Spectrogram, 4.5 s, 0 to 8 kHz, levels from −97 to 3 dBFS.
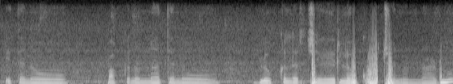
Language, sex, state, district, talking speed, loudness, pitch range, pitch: Telugu, female, Andhra Pradesh, Visakhapatnam, 145 wpm, -20 LUFS, 165-180 Hz, 175 Hz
